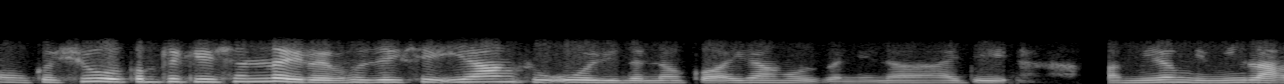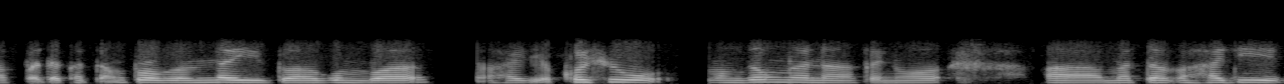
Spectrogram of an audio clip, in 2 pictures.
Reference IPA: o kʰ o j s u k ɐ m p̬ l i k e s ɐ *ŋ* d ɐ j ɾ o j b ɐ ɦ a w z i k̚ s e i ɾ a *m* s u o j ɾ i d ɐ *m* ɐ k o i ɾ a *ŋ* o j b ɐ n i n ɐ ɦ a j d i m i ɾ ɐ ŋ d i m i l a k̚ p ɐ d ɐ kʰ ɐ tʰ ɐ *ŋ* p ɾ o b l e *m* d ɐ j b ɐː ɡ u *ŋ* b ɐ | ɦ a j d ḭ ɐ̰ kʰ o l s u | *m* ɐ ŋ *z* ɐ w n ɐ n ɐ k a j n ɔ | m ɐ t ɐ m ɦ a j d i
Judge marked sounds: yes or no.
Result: no, no, no, yes, yes, yes, no, yes, yes

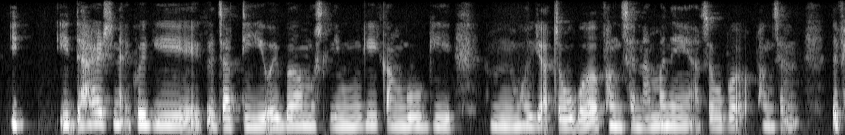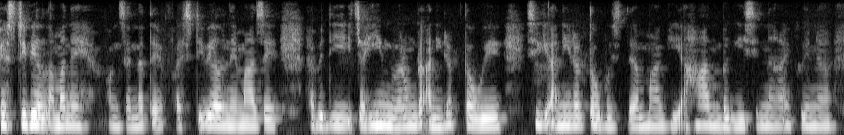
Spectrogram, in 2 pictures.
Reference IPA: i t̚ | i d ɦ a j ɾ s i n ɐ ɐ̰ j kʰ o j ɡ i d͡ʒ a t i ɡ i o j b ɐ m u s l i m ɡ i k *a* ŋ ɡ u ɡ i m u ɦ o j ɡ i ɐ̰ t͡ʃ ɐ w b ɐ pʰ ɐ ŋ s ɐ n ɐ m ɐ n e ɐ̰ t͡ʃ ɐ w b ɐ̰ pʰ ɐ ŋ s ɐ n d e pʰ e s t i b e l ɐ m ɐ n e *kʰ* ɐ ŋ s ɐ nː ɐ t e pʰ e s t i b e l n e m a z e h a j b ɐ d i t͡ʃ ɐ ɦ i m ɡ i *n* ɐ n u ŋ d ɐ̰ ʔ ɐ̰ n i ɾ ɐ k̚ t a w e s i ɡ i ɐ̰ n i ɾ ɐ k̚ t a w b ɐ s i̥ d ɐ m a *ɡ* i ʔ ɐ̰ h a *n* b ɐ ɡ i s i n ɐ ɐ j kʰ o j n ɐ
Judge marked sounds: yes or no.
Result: yes, no, no, yes, yes

